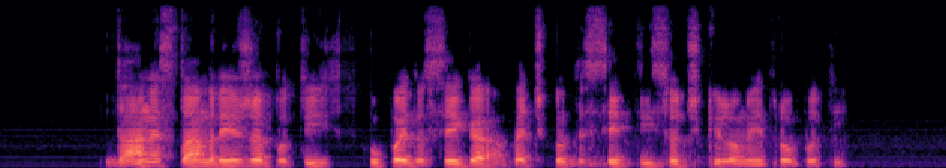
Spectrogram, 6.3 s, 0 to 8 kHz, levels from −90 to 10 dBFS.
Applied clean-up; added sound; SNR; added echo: none; none; none; none.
